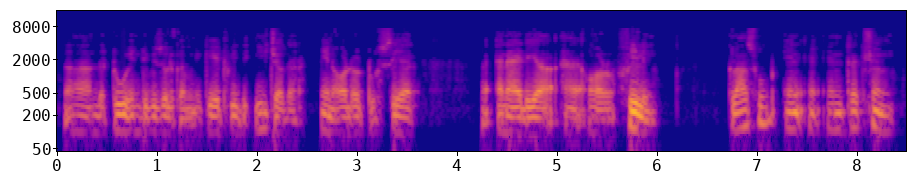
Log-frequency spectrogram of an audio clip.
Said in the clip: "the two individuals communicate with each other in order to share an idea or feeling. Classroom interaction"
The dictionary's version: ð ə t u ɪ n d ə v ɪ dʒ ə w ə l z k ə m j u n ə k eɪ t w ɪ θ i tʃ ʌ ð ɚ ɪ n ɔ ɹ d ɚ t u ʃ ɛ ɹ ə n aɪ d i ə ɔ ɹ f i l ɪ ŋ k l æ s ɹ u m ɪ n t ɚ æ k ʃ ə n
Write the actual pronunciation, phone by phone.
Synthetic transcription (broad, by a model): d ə t u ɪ n d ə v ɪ dʒ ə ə l k ə m j u n ə k eɪ t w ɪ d i tʃ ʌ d ɚ ɪ n ɔ ɹ d ɚ t u ʃ ɛ ɹ ə n aɪ d i ə ɔ ɹ f i l ɪ ŋ k l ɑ s u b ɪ n t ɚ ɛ k ʃ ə n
